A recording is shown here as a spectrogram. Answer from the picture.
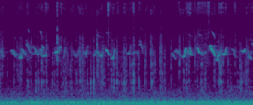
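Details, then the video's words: Baby chickens peeping loudly in clear bursts of quick, bright, wavering chirps, backed by steady low background noise. "MURGI Baby "Chicks Chirping" Sound"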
